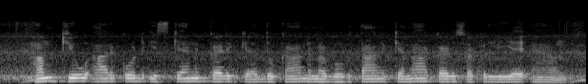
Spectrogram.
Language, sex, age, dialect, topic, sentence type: Maithili, male, 25-30, Southern/Standard, banking, question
